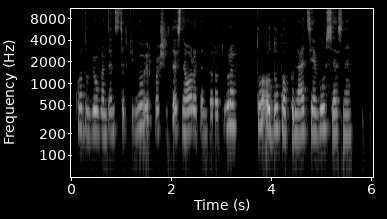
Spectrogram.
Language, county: Lithuanian, Kaunas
